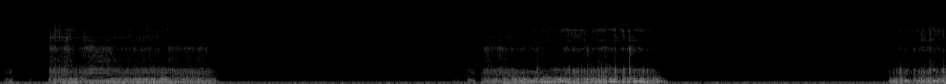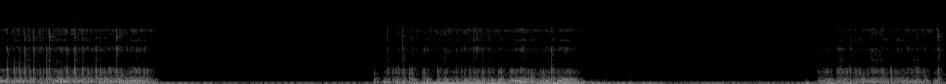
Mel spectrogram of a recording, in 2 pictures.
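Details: Snoring sound effect of a man: loud, rattling snores recurring about every four seconds, roughly 14 per minute, with quiet pauses between.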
